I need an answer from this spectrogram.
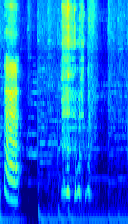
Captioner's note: relieved, joyous giggling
